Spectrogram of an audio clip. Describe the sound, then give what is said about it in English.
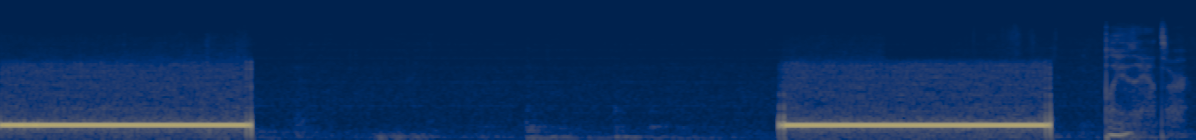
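An outgoing phone call rings while calling someone back: two long, steady, even ringback tones of about two seconds each, separated by a pause of roughly four seconds with faint rustles, and then a voice begins to speak. “You want me to call him back? Yes. All right, fuck it. Here we go.”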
